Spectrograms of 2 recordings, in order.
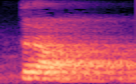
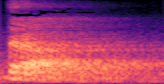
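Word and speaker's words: त्र: Tra. Once observe pronouncing Tra. Ta, Ra. Now, we will write those two letters. Ta plus Ra is equals to Tra.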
